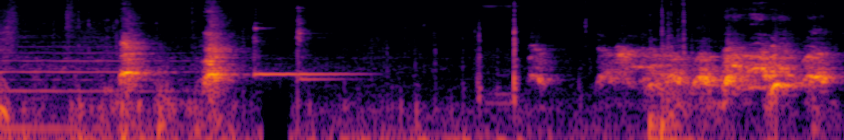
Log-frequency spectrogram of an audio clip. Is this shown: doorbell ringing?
yes

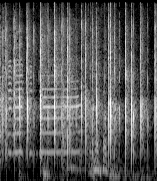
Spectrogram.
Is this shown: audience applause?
yes

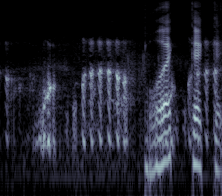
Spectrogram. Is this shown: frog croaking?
yes

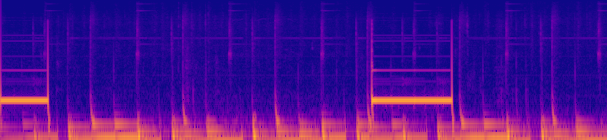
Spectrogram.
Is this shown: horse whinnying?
no

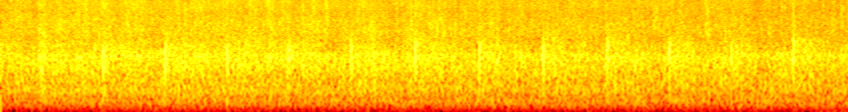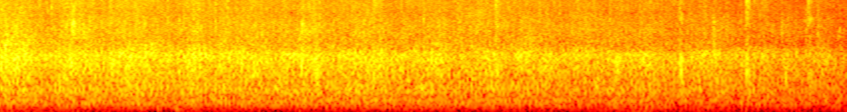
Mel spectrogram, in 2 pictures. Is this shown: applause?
yes

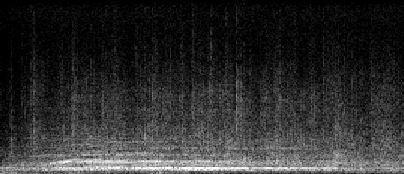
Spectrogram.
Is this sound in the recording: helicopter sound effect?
no

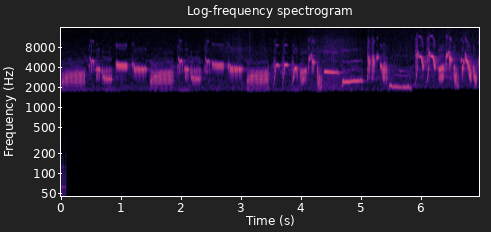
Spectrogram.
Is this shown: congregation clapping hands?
no

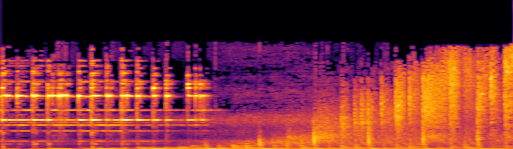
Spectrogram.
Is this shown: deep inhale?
no

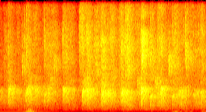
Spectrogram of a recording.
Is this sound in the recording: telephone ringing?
no

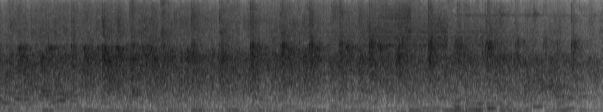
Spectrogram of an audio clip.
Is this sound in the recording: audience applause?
yes

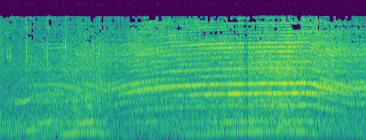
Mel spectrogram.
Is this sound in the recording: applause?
no

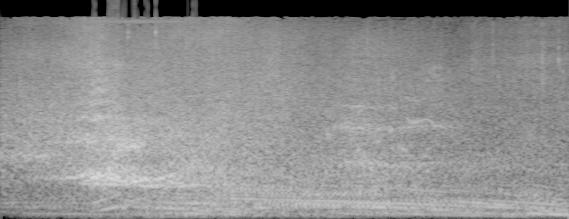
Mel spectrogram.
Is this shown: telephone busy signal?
no

